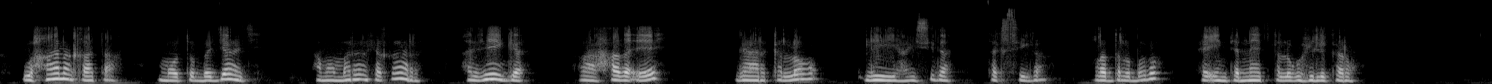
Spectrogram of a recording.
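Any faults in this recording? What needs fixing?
Bluetooth SBC compression is audible throughout the speech. The treble is thin and flickers in and out. A gritty, grainy noise clings to the sound. Metallic aliasing rides along with it. The damage is heavy, which fits a very small bit pool, around 64 kbps. At that rate the upper sub-bands are starved of bits. What remains is quantised coarsely. This is likely an SBC Bluetooth link. To prevent it, record over a wired connection or a higher-quality codec.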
